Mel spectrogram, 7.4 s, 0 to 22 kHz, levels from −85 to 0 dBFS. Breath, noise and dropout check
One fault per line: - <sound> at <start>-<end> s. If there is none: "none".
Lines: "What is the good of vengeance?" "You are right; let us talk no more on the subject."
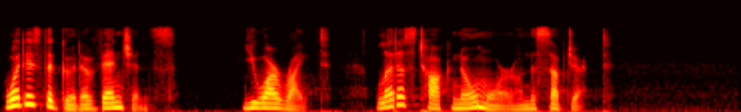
none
